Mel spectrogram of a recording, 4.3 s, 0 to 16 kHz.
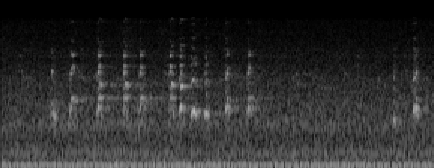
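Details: Female bald eagle at the Decorah North nest, upset on an April 2016 afternoon: a quick series of bright, chipping clucks, slightly descending, then a lull and a lone later note, over a low hum.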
